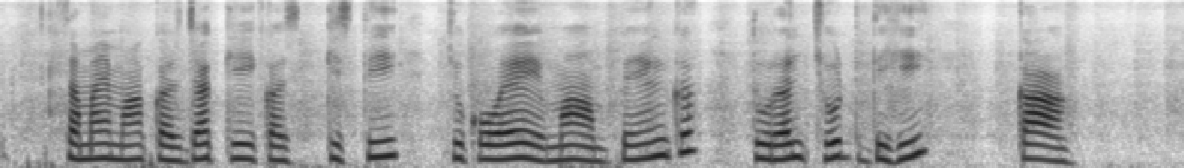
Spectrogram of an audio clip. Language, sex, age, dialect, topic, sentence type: Chhattisgarhi, female, 25-30, Central, banking, question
